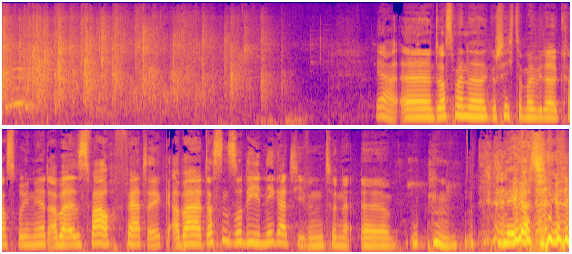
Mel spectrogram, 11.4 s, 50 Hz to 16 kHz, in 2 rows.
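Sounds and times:
audience applauding: 0.0 - 3.0
speech: 3.8 - 11.3.

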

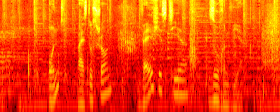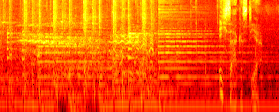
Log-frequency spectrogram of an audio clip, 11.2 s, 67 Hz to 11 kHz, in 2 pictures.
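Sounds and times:
horse hooves clip-clopping and shuffling: 0.0 - 10.4
speech: 1.0 - 5.0, 10.0 - 11.0
horse neighing with a long shrill whinny: 2.3 - 2.9, 5.2 - 9.3.

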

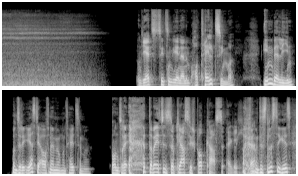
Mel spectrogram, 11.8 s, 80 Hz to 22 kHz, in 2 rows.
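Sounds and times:
S-Bahn commuter train rumbling past: 0.0 - 2.1
speech: 2.7 - 11.7
laughter: 10.6 - 11.7.

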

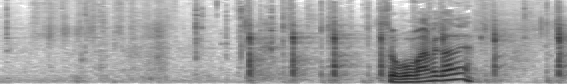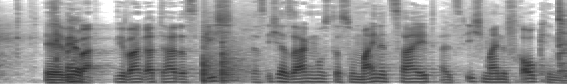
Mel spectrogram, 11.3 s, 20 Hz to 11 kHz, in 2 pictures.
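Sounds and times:
knife chopping food in a kitchen: 2.4 - 6.4
speech: 3.9 - 4.9, 6.1 - 11.3.

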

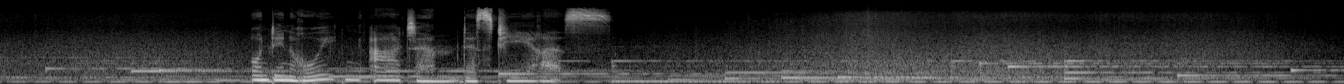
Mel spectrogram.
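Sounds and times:
ocean waves washing ashore: 0.0 - 4.2, 4.8 - 13.4
gentle sustained musical tones: 0.0 - 13.4
speech: 2.5 - 6.4.

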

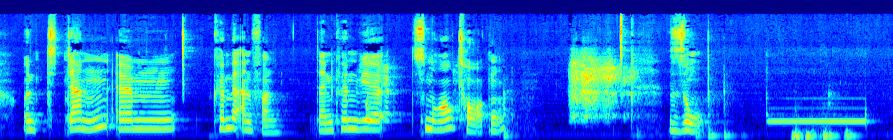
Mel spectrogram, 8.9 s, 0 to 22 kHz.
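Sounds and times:
speech: 0.2 - 5.2, 6.7 - 7.2
steady mid-pitched telephone ringback tone: 7.7 - 8.8.

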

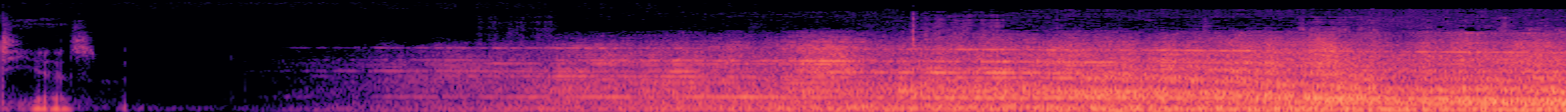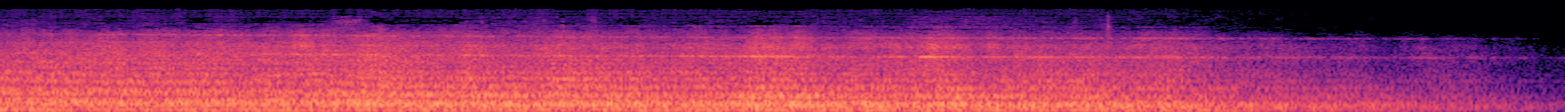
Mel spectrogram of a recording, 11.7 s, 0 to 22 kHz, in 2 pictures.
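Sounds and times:
speech: 0.1 - 0.5
plane engine droning with a whining tone as the aircraft passes: 1.1 - 11.7.

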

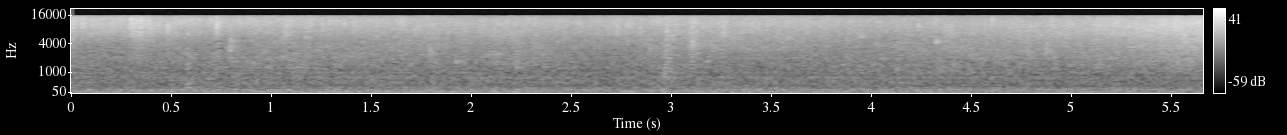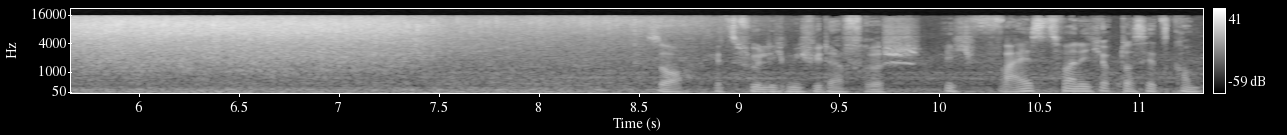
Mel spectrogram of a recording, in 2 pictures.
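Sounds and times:
shower water spraying in a sleeper car of a night train: 0.0 - 9.0
low rumbling hum: 0.0 - 11.0
speech: 8.6 - 11.3.

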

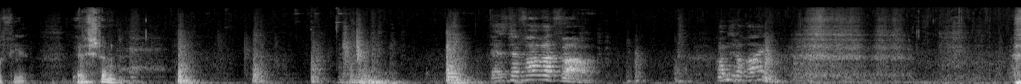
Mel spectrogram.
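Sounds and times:
speech: 0.0 - 1.9, 5.0 - 6.1, 7.2 - 8.2
dull knocks of a window being opened: 1.8 - 4.9.

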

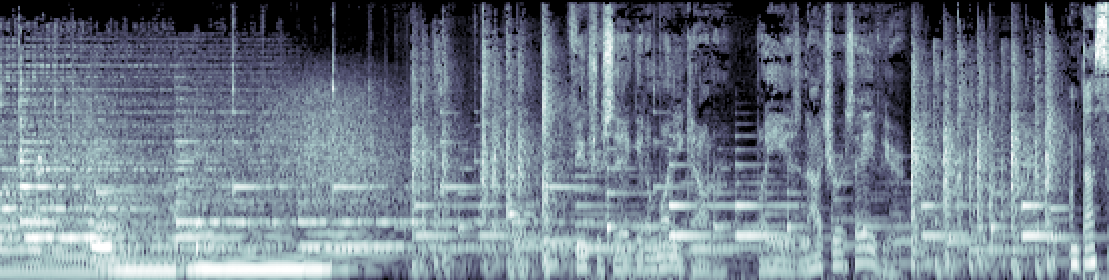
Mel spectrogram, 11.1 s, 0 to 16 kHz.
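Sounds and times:
sustained musical tones: 0.0 - 9.1
tap-dance shoes tapping: 4.1 - 5.8, 9.1 - 11.0
speech: 8.2 - 9.2, 10.7 - 11.0.

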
